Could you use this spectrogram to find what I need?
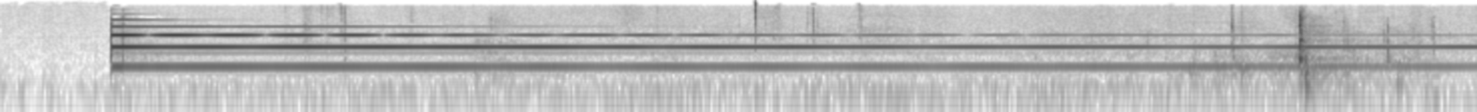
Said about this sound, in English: Okay, let's just sit in the silence for a minute and just continue to let what we've heard kind of work in us. And at the end of a minute, I'll ring the bell,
